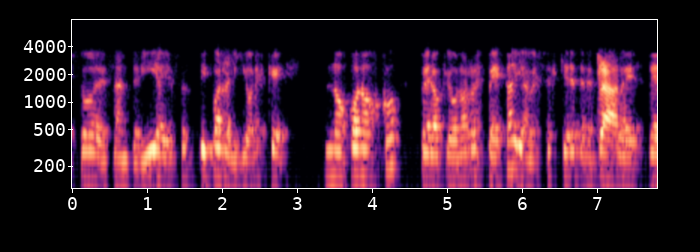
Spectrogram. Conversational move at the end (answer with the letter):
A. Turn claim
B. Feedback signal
B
